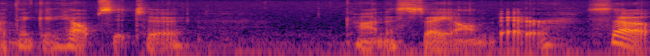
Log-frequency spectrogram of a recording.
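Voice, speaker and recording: A woman talks at a fairly quick pace. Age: 60s. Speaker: makeup vlogger. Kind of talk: makeup tutorial. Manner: casual, chatty.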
